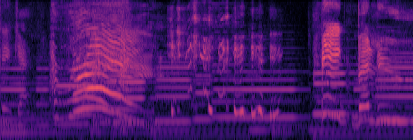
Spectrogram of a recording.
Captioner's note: peppa pig giggles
